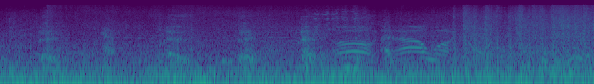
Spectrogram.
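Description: Fiery explosions boom.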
